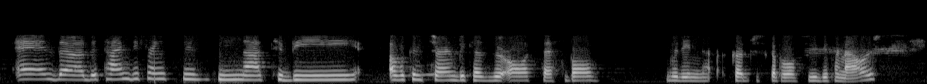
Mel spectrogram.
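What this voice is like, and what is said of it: Noticeable accent. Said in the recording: “I think my accent is enough of a challenge sometimes.”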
